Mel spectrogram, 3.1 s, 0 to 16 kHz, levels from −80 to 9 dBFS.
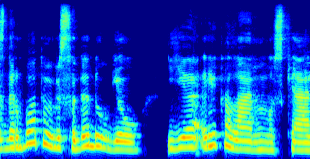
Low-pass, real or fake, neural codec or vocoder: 14.4 kHz; fake; codec, 44.1 kHz, 7.8 kbps, Pupu-Codec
